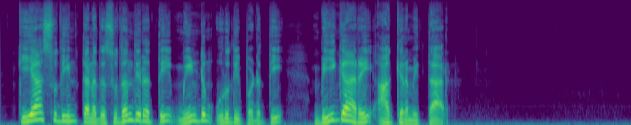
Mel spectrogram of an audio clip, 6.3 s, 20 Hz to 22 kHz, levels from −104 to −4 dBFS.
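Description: No technical faults are audible.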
